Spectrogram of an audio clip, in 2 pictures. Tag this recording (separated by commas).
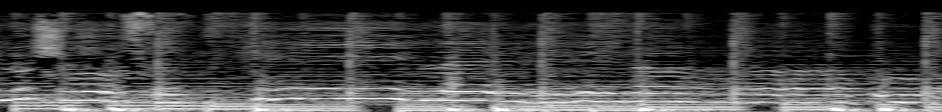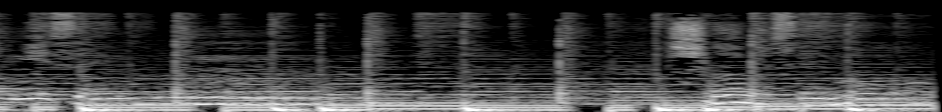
Music, Blues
